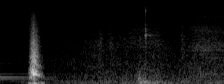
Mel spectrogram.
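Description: The last held notes of soft background music cut off, followed by a single short, sharp sound about a third of a second in, then quiet room noise with a faint knock.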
